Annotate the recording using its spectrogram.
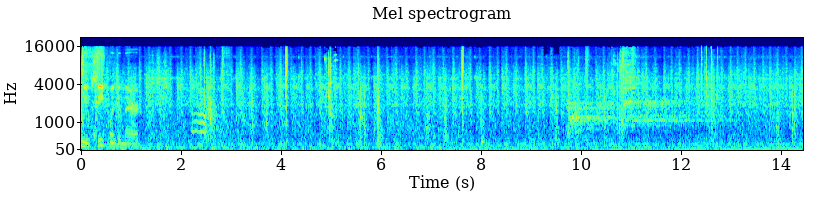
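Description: Metal parts clank as a machine is repaired.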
